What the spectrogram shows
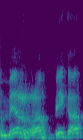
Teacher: اب دیکھیے یہاں نون ساکن ہے اور بعد والا حرف اگلے کلمہ میں وہ را ہے اور را حروف یرملون میں سے ہے، تو ہم ادغام کریں گے، نون کی جنس کو را میں تبدیل کریں گے لیکن غنہ نہیں کریں گے، اس لیے کہ را اور لام میں غنہ نہیں ہوتا، تو صیغہ من ربک پڑھا جائے گا، نون نہیں پڑھا جائے گا۔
